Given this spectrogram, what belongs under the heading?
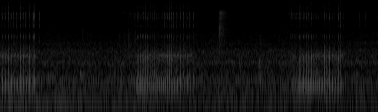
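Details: Pomeranian dog snoring: fluttering, buzzing snores every two to three seconds with quiet pauses between.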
